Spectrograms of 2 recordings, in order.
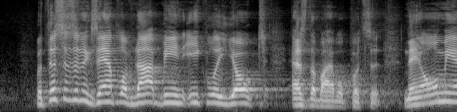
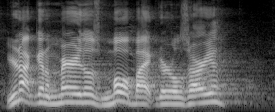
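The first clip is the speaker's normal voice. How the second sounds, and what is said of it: Put-on Southern accent. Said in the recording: “I started talking in a southern accent again.”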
